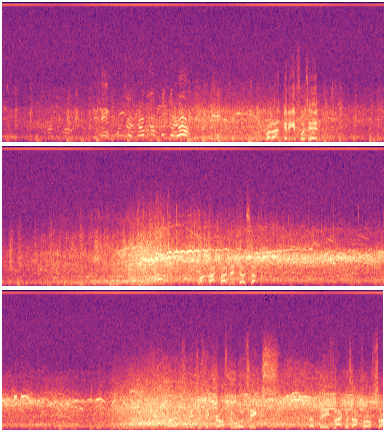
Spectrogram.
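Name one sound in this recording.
A large stadium crowd cheers and roars, swelling louder at times.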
